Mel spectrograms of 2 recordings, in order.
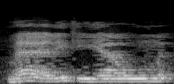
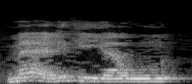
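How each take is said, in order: First: The stretched vowel is held for two counts. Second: The same.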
